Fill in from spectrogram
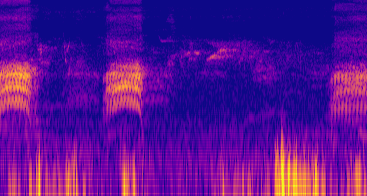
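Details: Harsh caws from a crow squabbling for food, three strong calls spaced roughly a second and a half apart, with low thumping noises between them.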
